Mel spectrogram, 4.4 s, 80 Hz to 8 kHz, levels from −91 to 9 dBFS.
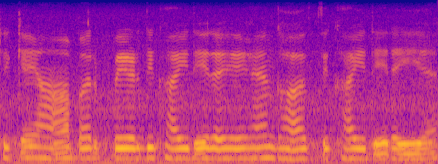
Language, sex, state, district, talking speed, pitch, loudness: Hindi, female, Haryana, Rohtak, 175 wpm, 180 Hz, -14 LUFS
